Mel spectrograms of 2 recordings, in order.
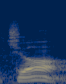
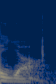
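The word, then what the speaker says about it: יה: the the Hebrew it's Jah. I mean, maybe it's Yah. I don't I I don't think there's a Yeah, I don't think there's a J pronunciation in Hebrew, but I'll just say Yah.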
